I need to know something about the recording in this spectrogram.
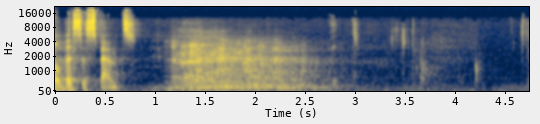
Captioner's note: audience laughing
